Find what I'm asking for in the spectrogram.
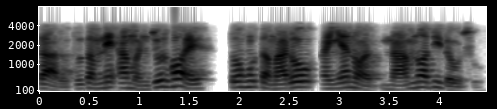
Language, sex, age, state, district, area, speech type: Gujarati, male, 30-45, Gujarat, Mehsana, rural, conversation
